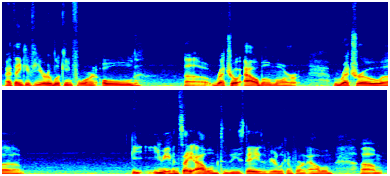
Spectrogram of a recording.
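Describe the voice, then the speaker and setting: A man's voice: lowish voice, fairly even intonation, measured pace, dull audio. A middle-aged man giving his opinions in a casual, conversational vlog style, rambling along as a reviewer. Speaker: music gear reviewer and vlogger. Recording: clear background noise.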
